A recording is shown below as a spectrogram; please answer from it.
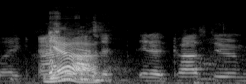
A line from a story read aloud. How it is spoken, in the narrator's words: he yells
